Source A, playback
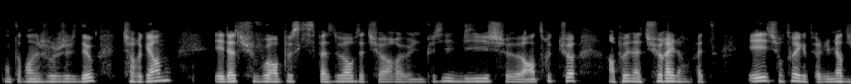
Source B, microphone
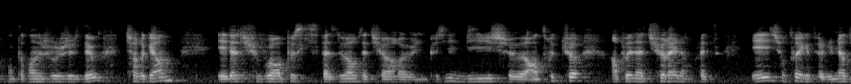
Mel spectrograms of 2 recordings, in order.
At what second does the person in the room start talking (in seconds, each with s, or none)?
none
